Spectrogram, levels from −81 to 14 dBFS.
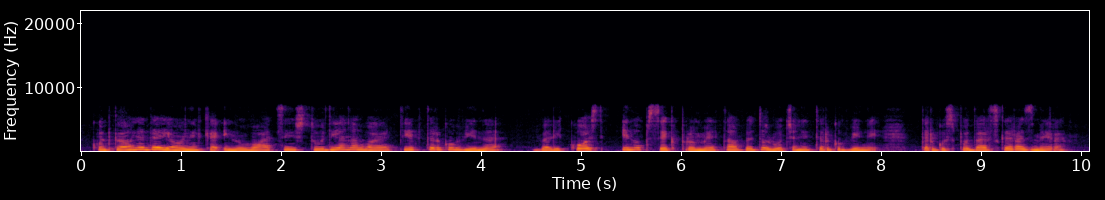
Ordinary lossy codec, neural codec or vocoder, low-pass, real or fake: Opus, 64 kbps; codec, 16 kHz, 8 kbps, FreqCodec, smaller model; 7.2 kHz; fake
